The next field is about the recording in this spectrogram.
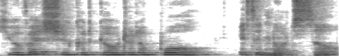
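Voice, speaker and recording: Speaking at a fairly slow pace, a woman puts on a character voice. Her pitch is high. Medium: read story.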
